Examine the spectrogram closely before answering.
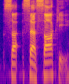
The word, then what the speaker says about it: Sasaki: way back apparently uh we're we're mispronouncing apparently it's s Sasaki Sasaki Sasaki okay apologies guys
